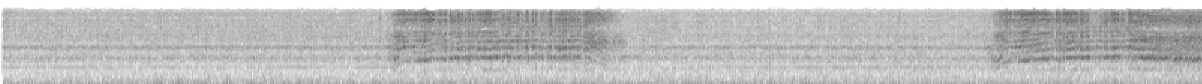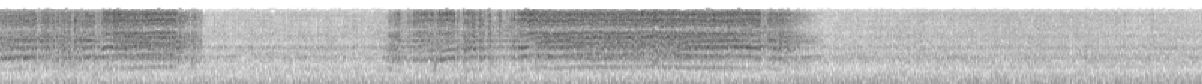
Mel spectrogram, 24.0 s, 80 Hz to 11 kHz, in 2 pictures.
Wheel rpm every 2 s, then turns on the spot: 0, 20, 120, 0, 10, 150, 130, 20, 150, 120, 0, 0.
none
